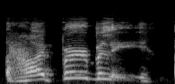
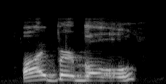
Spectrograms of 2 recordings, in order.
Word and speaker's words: hyperbole: So in the context of Scripture, it becomes clear that Paul was speaking by means of hyperbole. I used to pronounce this word as hyperbole, but my wife actually corrected me. It's an hyperbole.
